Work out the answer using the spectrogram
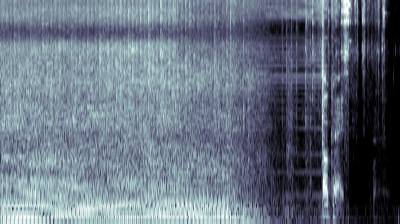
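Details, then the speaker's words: Slammed mini truck, first start with new exhaust while header has an open hole: loud raspy putter at idle, about four sharp choppy pulses a second like a misfire, then shut off; exhaust leak at header. "it sounds awful it sounds absolutely terrible especially with the hole in the header it sounds like a constant misfire but i don't think it's gonna be that bad"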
